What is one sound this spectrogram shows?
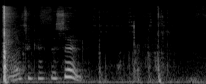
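A button clicks on a player.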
